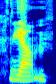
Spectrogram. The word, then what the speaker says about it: Yam: it's it's y m it looks like yum but you pronounce it yum like yummy and you say it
